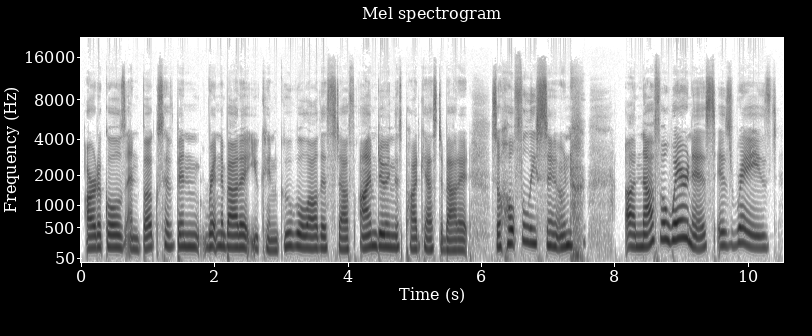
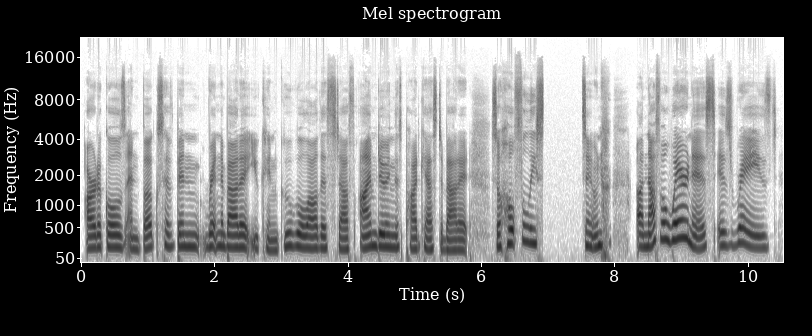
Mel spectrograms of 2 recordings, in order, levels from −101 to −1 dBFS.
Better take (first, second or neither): first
